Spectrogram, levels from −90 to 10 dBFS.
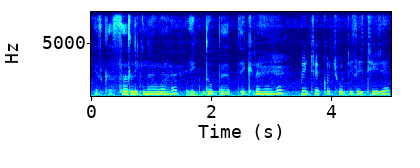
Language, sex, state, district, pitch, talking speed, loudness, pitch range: Hindi, female, Bihar, Kishanganj, 230 Hz, 205 wpm, -35 LUFS, 225-250 Hz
